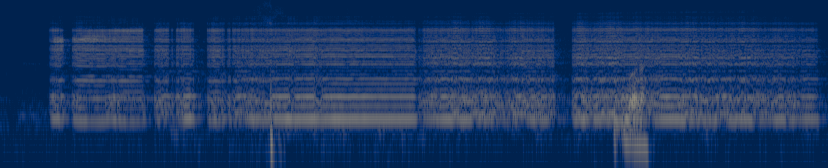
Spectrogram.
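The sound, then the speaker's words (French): A violin bow drawn slowly with heavy pressure gives a harsh, grinding, buzzy tone that holds steadily for about eight seconds, loud, with a few brief breaks in the sound. “Dans le dans l'éducation des violonistes, c'est de combiner, de combiner une très grande lenteur d'archet avec une pression euh, forte.”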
